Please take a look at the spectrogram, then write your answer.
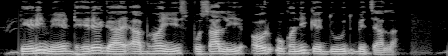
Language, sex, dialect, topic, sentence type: Bhojpuri, male, Southern / Standard, agriculture, statement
